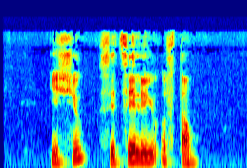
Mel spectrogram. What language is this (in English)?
Ukrainian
